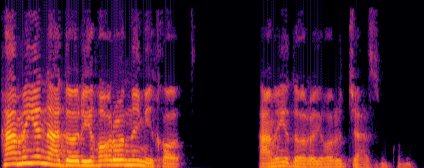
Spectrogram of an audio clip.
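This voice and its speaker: A man giving an ethics lecture, animated, asking rhetorical questions and joking wryly. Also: high voice. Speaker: religious lecturer. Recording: dull lo-fi recording.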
